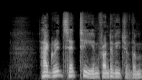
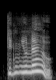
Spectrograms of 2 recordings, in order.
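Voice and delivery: surprised; 4 dB louder than usual. A narrator's reading. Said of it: "wide-eyed".

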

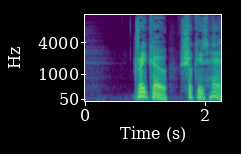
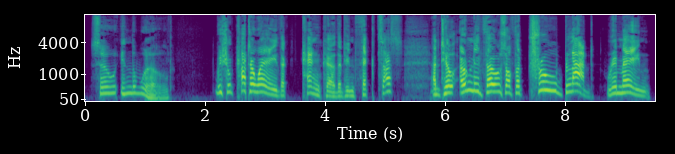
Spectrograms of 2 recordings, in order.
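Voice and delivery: high, cold, rising to louder fervor; Voldemort voice; 12 semitones higher, 4 dB louder than usual. Acted. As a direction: build the menace to the end. Voldemort's pureblood speech.

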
